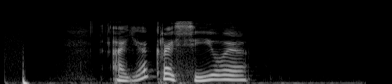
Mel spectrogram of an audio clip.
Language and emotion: Russian, positive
